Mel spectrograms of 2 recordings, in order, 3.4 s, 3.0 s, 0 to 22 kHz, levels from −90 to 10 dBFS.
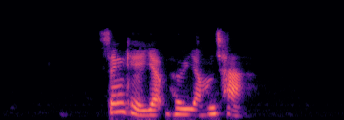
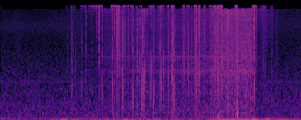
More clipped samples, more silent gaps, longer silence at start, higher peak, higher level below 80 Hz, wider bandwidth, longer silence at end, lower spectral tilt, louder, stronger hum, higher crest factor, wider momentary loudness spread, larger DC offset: neither; neither; first, 1.05 s vs 0 s; first, -4 dBFS vs -8 dBFS; second, -66 dBFS vs -54 dBFS; second, 8 kHz vs 19.5 kHz; first, 1 s vs 0 s; first, -4.5 dB/octave vs -0.5 dB/octave; first, -20 LUFS vs -33 LUFS; neither; second, 20 dB vs 30 dB; second, 4 LU vs 24 LU; neither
